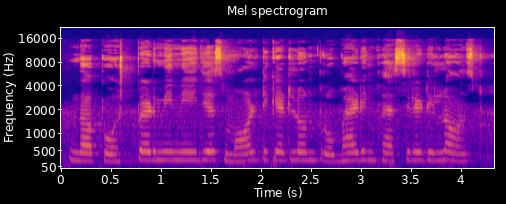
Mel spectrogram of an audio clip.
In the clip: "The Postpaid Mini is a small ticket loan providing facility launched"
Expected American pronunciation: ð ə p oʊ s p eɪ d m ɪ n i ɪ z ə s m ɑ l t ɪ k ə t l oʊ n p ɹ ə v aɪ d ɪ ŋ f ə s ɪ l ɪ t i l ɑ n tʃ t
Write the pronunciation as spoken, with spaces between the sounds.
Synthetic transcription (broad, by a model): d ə p oʊ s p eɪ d m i n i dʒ ə s m ɑ l t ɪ k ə t l oʊ n p ɹ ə b aɪ d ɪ ŋ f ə s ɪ l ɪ t i l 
